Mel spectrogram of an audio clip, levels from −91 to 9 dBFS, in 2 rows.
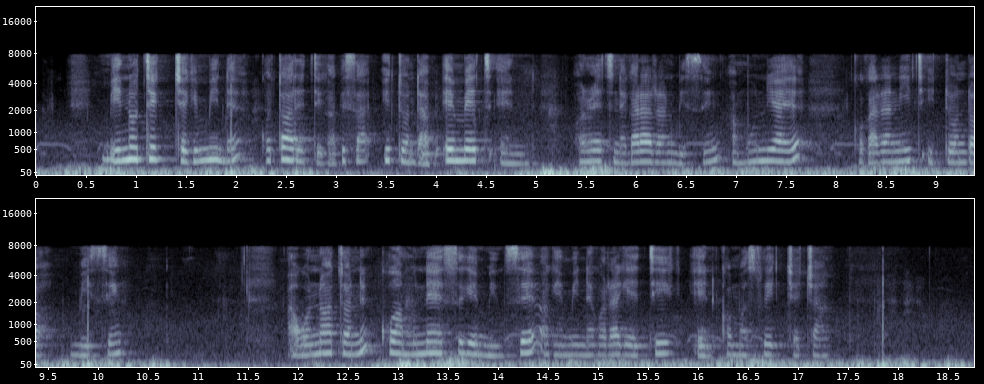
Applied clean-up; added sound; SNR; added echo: none; Bird; 0 dB; none.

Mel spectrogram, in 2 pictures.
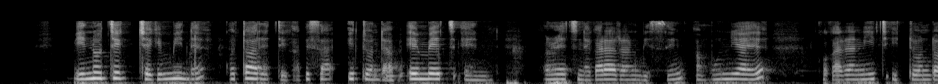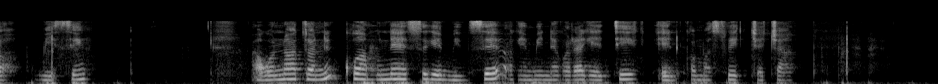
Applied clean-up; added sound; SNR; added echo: neural mask model RNNoise.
